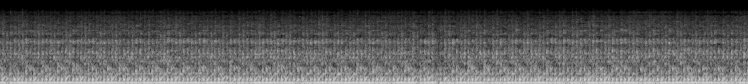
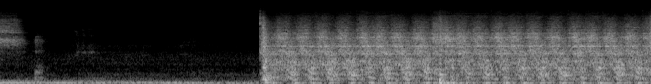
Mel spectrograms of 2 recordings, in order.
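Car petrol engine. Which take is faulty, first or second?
second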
